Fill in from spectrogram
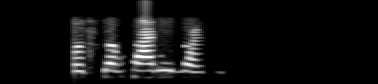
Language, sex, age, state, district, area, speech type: Hindi, female, 60+, Bihar, Vaishali, rural, conversation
